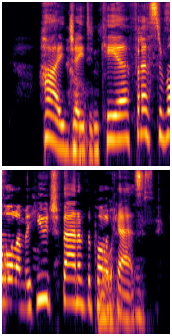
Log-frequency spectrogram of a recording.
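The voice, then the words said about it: Put-on British accent. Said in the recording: “I feel like I should be reading this honesty box with a British accent.”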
